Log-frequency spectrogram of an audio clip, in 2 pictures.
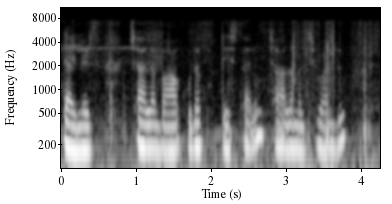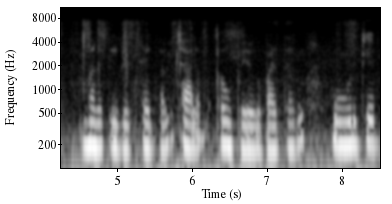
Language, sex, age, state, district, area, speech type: Telugu, female, 18-30, Telangana, Hyderabad, urban, spontaneous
